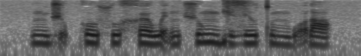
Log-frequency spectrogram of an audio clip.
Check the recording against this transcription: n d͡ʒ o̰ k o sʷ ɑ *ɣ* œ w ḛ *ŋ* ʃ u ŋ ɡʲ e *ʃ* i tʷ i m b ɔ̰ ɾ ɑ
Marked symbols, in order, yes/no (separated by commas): no, yes, no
